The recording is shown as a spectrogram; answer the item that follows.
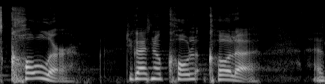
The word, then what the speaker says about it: Kohler: Do you guys know Kohler? I pronounced it correctly.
